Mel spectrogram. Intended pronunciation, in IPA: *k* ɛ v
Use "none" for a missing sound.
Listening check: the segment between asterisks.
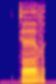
k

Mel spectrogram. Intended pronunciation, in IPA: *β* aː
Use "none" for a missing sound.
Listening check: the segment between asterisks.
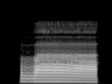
β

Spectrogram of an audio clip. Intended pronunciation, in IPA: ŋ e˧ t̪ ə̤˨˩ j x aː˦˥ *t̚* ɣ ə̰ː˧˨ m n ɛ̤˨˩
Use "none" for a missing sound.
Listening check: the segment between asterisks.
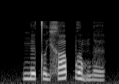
p̚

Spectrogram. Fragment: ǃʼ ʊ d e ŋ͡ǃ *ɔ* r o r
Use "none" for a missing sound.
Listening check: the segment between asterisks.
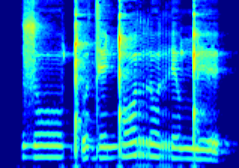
ɔ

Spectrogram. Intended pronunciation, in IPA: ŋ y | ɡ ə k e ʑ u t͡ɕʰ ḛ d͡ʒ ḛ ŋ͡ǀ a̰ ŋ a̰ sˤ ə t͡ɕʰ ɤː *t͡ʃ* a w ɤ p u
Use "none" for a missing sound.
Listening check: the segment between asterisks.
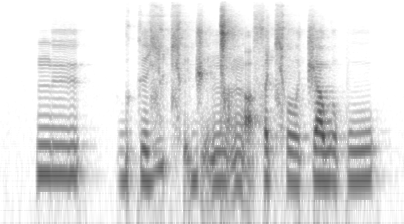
t͡ʃ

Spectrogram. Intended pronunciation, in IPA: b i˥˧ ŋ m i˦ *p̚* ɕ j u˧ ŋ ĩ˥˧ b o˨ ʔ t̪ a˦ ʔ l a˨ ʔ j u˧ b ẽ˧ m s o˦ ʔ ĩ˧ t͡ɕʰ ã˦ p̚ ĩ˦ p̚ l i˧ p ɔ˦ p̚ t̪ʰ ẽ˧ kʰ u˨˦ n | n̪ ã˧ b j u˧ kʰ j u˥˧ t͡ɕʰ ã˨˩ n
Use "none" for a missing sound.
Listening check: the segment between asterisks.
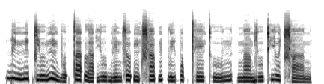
p̚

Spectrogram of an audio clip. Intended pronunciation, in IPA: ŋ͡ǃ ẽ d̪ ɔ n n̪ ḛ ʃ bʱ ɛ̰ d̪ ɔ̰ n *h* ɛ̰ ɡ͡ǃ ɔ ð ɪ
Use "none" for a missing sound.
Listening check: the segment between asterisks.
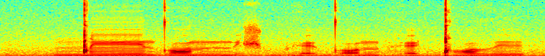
h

